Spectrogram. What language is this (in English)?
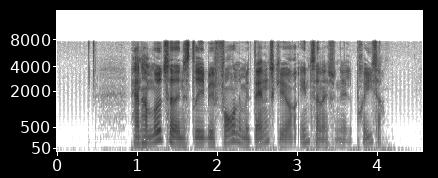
Danish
